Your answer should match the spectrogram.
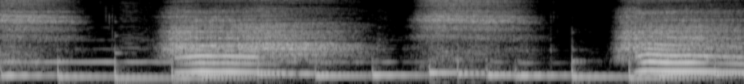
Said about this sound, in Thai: น้องๆจ๋าเมื่อสักครู่นี้ที่พี่…สูดลมหายใจน้องๆคิดว่าพี่…สูดอะไรเข้าไปในร่างกายเอ่ย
